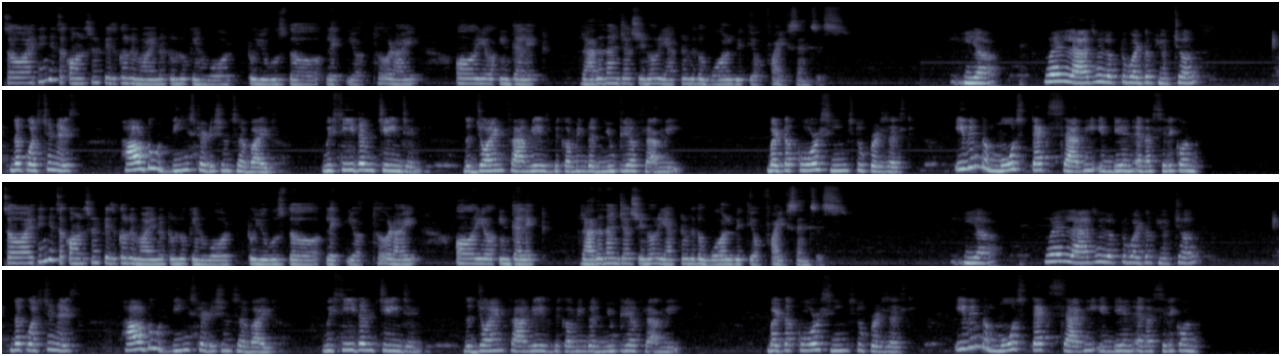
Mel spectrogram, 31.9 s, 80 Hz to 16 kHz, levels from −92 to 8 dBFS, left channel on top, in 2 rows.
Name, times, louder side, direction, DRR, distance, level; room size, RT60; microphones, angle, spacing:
voice 1, 0.0-5.2 5.7-6.7 7.2-10.5, right 3 dB, 75° right, 0.5 m, -33 dB
voice 2, 11.9-12.4 13.0-15.0 16.0-16.9 17.5-19.4 20.0-24.4 25.5-27.2 27.9-30.9, left 4 dB, 45° left, 0.4 m, -29 dB
5.8 x 2.3 x 2.8 m
head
